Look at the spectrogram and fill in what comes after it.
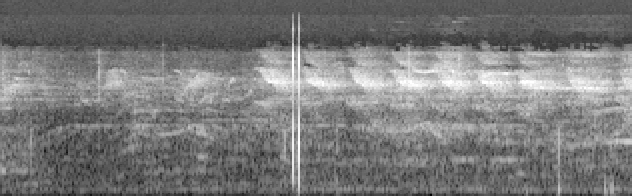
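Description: Small birds chirping. Faint calls at first, then about halfway through a rapid run of repeated high chirps starts and keeps going. A single sharp click, the loudest sound, comes just as the chirping picks up.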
